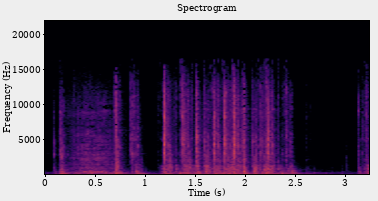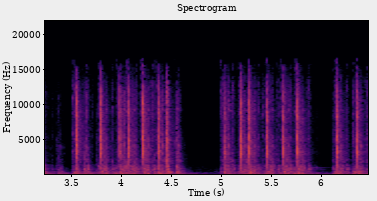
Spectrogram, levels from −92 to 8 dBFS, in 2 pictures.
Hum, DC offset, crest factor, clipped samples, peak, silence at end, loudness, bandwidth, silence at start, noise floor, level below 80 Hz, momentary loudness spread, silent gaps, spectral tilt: none; under 0.1%; 32 dB; under 0.1%; -6 dBFS; 0 s; -35 LUFS; 17 kHz; 0.05 s; -68 dBFS; -60 dBFS; 19 LU; none; -1 dB/octave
